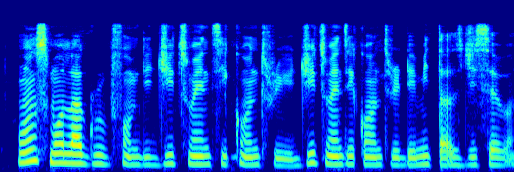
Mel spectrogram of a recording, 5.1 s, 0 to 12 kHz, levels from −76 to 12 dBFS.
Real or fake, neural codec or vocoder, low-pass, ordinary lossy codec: real; none; 7.2 kHz; none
